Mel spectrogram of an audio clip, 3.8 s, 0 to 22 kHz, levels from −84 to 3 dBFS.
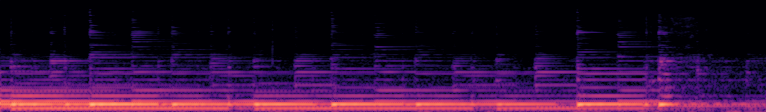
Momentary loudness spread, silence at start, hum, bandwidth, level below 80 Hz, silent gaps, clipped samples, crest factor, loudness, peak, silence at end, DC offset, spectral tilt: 8 LU; 0 s; none; 3.1 kHz; -60 dBFS; none; under 0.1%; 14 dB; -23 LUFS; -8 dBFS; 0 s; under 0.1%; -10.5 dB/octave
